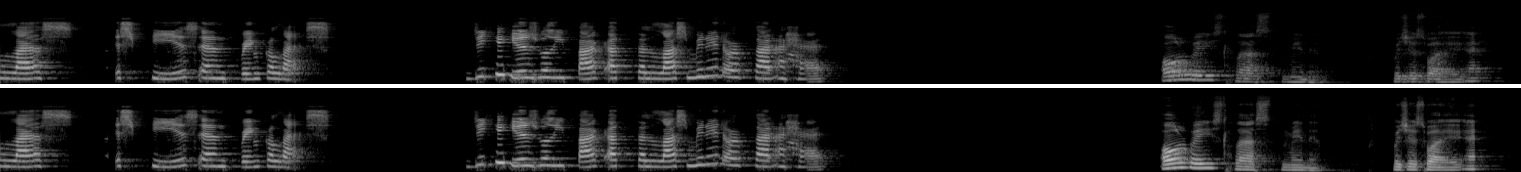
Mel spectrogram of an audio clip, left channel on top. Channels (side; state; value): both; normal; correlation 0.71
